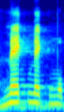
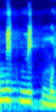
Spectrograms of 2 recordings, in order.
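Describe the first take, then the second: First: The repeated syllable has an 'e' vowel. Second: The repeated syllable has an 'i' vowel. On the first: The speaker calls it right. "Nek-nek mo pala. Ito yun" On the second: The speaker calls it wrong. "Nahalatang Bisaya ako eh. Hindi pala"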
